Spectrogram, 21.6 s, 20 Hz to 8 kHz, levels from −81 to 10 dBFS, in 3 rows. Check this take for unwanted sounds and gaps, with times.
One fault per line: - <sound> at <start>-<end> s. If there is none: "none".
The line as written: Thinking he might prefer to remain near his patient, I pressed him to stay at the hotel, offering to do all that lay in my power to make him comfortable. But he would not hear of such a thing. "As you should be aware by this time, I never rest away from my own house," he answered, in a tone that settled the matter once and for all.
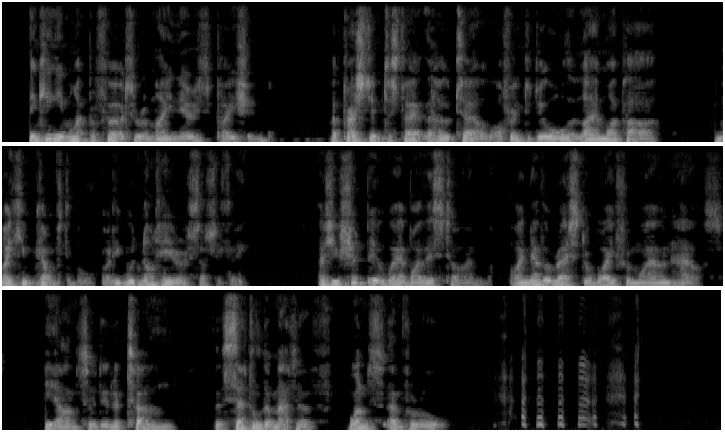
- laugh at 19.3-20.9 s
